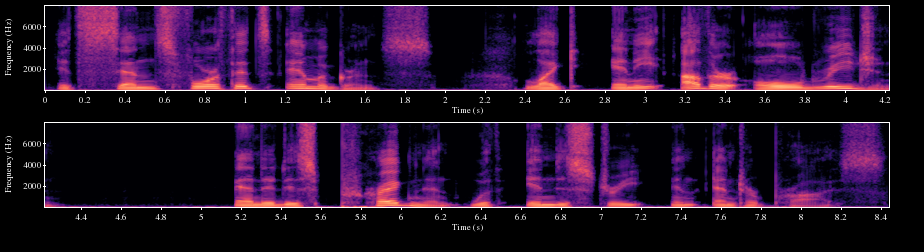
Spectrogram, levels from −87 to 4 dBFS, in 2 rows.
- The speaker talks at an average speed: No, slow, 130 wpm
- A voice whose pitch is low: Yes, low, 130 Hz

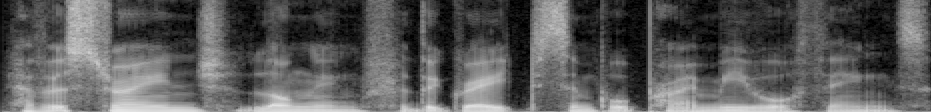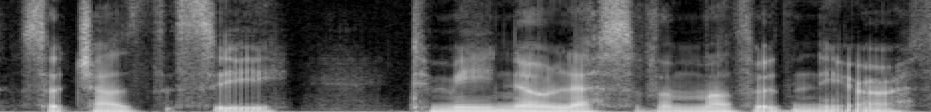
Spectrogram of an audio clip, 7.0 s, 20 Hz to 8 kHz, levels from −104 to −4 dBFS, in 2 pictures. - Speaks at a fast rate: Yes, fast, 215 wpm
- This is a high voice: No, very low, 95 Hz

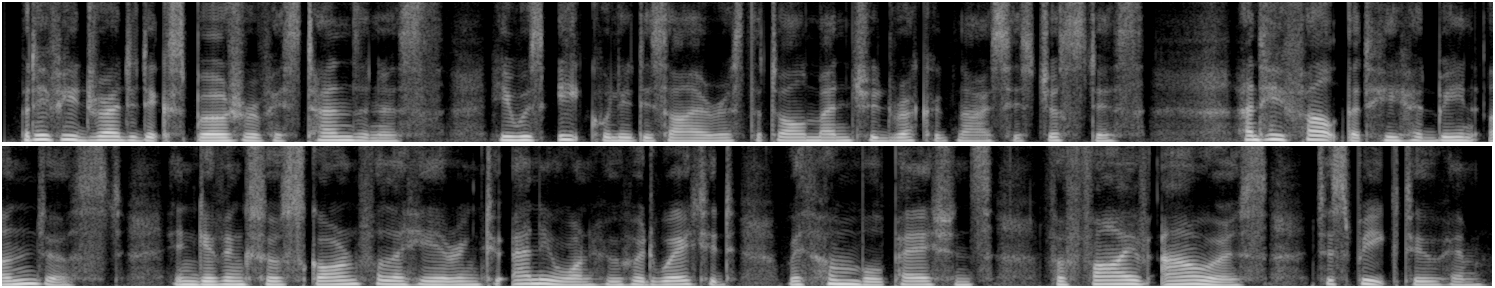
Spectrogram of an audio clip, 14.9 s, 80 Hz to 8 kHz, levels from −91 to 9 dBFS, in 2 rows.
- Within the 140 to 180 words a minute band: No, average, 195 wpm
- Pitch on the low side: No, high, 190 Hz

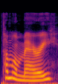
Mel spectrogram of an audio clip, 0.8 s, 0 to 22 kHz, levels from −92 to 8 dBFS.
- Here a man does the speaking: No, female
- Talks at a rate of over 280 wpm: No, fast, 230 wpm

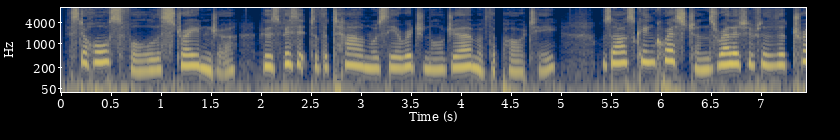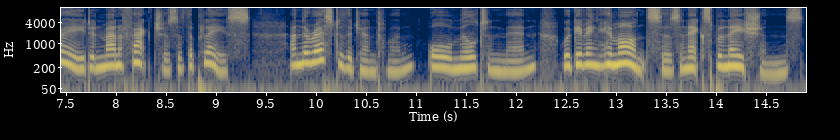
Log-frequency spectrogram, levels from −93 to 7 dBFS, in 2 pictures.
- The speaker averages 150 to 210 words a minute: Yes, average, 165 wpm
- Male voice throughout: No, female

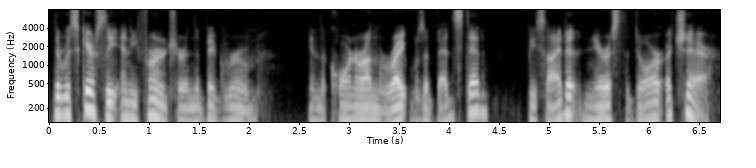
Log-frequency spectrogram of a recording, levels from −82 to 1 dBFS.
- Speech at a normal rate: No, fast, 225 wpm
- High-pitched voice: No, low, 110 Hz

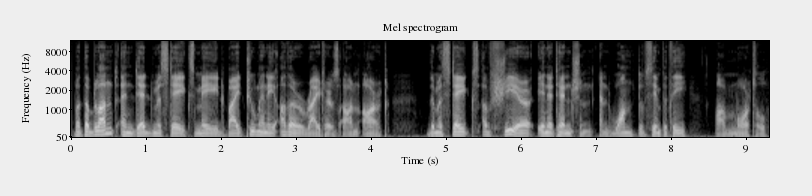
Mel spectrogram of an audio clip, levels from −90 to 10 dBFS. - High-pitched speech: No, very low, 90 Hz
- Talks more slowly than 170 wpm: Yes, average, 150 wpm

